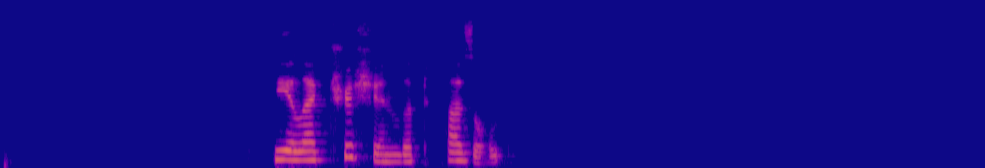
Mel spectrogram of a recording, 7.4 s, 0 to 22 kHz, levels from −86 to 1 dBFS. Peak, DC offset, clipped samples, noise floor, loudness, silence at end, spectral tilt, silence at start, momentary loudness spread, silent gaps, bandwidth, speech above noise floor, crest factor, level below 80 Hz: -22 dBFS; under 0.1%; under 0.1%; under -90 dBFS; -41 LUFS; 3.65 s; -5 dB/octave; 2.05 s; 15 LU; none; 12.5 kHz; over 49 dB; 24 dB; -86 dBFS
